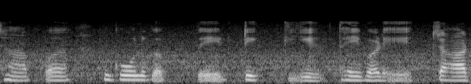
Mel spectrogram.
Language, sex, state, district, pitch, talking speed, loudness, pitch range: Hindi, female, Haryana, Charkhi Dadri, 195 Hz, 90 wpm, -19 LUFS, 185-210 Hz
